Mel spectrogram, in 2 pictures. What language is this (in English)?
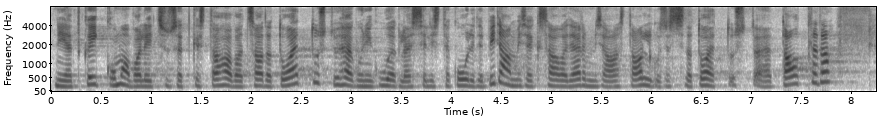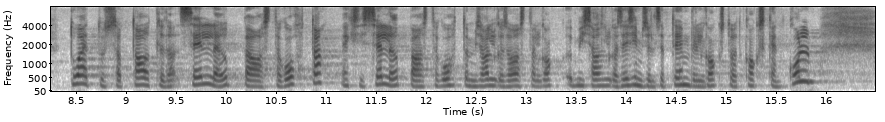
Estonian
